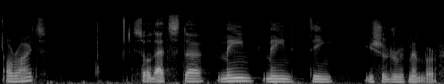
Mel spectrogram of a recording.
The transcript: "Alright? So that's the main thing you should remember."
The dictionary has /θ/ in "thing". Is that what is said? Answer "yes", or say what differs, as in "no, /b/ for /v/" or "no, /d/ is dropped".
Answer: yes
